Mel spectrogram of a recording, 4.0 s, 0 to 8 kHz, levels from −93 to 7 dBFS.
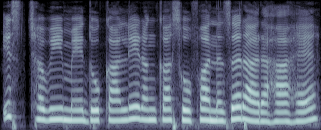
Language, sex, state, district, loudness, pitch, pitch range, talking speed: Hindi, female, Assam, Kamrup Metropolitan, -15 LUFS, 235 Hz, 225-250 Hz, 180 wpm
